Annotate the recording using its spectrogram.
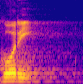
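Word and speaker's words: Ghori: So later, Muhammad Ghazni, Muhammad Gori, or Muhammad Gor, we can also pronounce like this, and the Delhi Sultans, and later the Mughal rulers, they started ruling our country.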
